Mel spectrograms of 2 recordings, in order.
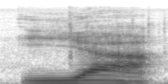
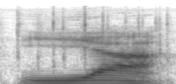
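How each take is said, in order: No difference in how they are said.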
